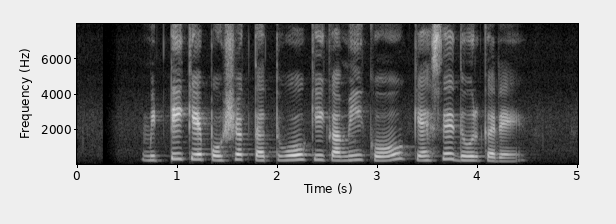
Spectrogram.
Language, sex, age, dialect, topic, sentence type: Hindi, female, 18-24, Marwari Dhudhari, agriculture, question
